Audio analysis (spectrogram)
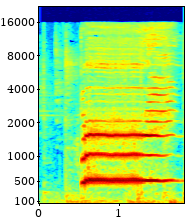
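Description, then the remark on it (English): A telephone rings in a house, heard from the kitchen, with a single loud, steady electronic tone held for over a second, following a brief stretch of faint background noise. “Is that the phone?”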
